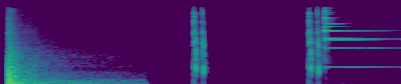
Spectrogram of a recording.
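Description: Edited-in intro sound effects: a sudden heavy boom that rings down over about a second and a half, two quick clicks, then a click and a bell-like ding that rings out and fades.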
